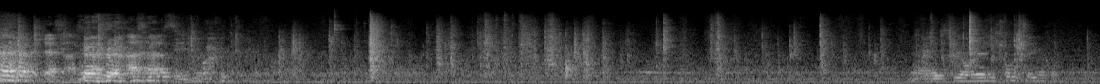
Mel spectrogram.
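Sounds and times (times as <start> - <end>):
wrapping paper crinkling: 2.2 - 11.0.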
